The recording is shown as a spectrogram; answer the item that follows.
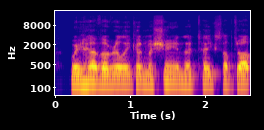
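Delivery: mock low-pitched voice. Discussing a woman who won over investors, imitating her low voice. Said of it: "was the low voice".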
